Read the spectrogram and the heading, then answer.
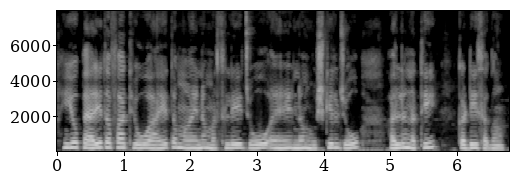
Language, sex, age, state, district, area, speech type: Sindhi, female, 18-30, Gujarat, Kutch, urban, spontaneous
